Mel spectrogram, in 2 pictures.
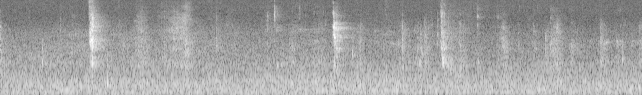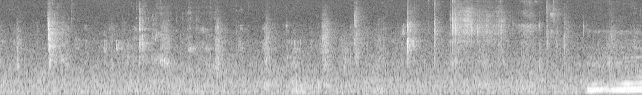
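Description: Person eating fried shrimp with the mouth closed: scattered soft crunches and mouth clicks about once a second. A short hummed "mm" comes near the end and is the loudest sound.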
